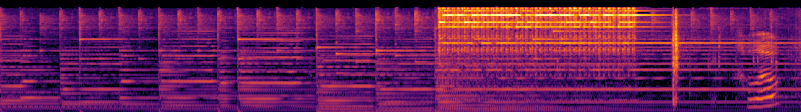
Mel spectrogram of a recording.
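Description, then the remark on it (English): A telephone rings with rapid, repeated bell-like chimes over a busy, noisy background, followed by a brief voice near the end. “The phone rings.”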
